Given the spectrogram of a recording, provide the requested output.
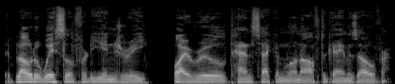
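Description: A man's voice: on the low side, little pitch movement, quick pace. A man co-hosting a casual sports podcast, rambling and often laughing at himself. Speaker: podcast co-host.

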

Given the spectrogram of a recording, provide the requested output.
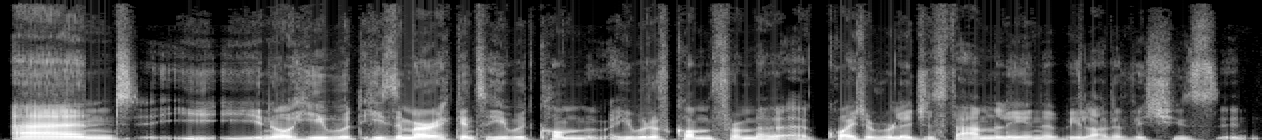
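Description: A man's voice: medium pitch, fairly even intonation, quick pace, gravelly, no room sound, clean studio sound. A man with a west of Ireland accent from Kerry, talking reflectively in a panel discussion, often repeating words as he thinks. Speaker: panel guest.

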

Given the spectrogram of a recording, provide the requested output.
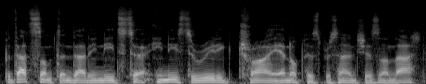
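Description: A man chatting casually as a rugby pundit, with halting, repetitive phrasing. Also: low voice, fairly even intonation, darkish tone. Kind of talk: casual panel chat.

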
